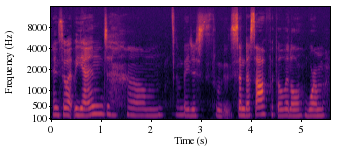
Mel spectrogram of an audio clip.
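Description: A woman narrating a guided visualization in a soft, reflective way that often drops to a whisper. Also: mid-range voice, little pitch movement, slow.

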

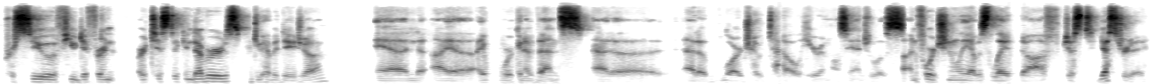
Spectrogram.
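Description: A man with a very deep, husky voice speaks haltingly through a headset. The sound is dry and sharp. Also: no room sound, poor audio. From United States. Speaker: hotel events worker.

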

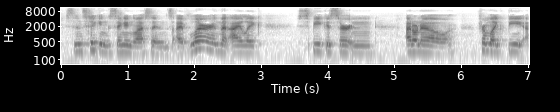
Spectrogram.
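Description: Poor audio from a phone livestream captures a young woman at home rambling, laughing and restarting, with lots of likes, as she talks to fans. Her mid-range voice has fairly even intonation, a measured pace and a sharp tone.

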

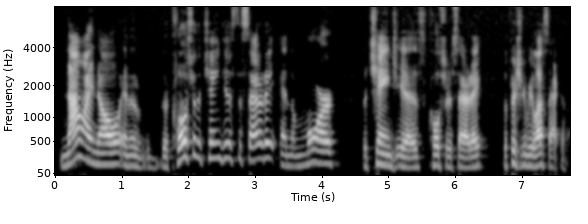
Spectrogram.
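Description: A middle-aged man, a fishing charter captain, explaining trip planning in casual, energetic interview talk in an indoor tackle shop. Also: medium pitch, highs cut off. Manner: energetic, gestures a lot, lists points rapidly.

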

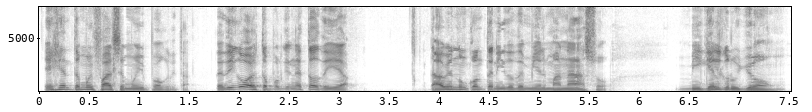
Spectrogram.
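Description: A man with a Dominican Spanish accent, in his thirties, keeps up casual, earnest studio chat as a radio guest, gesturing a lot. His mid-range voice is brisk and a little mellow, picked up by a desk-stand mic in a small padded room while he wears headphones.

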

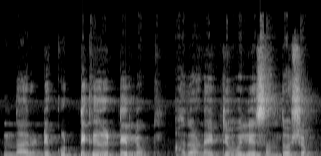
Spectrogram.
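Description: A woman voicing a humble, tearful old father who speaks softly and haltingly. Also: on the high side, animated, lightly acted. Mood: moved.

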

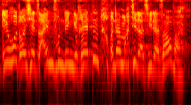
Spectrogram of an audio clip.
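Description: A woman putting on a red-faced male school caretaker who squawks his complaints in a strained, high voice. He is indignant and exasperated, scolding a class he blames for a mess. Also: expressive, fast talker. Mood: commanding.

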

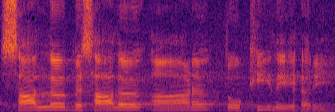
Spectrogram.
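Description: A man teaching how to recite scripture, chanting lines slowly and then explaining pauses and pronunciation. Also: a little high, expressive, fairly bright tone. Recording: echoey room with long reverb and faint hiss.

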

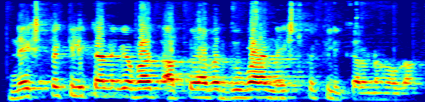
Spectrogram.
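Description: A man's voice: high-pitched, very fast, dark tone, roomy sound, in a large hall, faint music behind. A man hosting a tech channel, walking viewers step by step through a computer driver install. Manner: step-by-step explaining. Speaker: tech tutorial host. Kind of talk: screen-recorded tutorial.

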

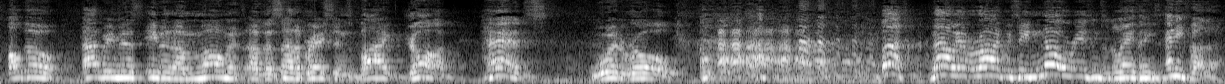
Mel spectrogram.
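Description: A man's voice: high-pitched, expressive, measured pace. A man playing an imperious, boisterous Renaissance king at a fair, proclaiming pompously in theatrical olde English on an outdoor stage. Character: imperious, boisterous King Henry the Eighth of England. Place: outdoor wooden stage at a fair, far camera. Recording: distant, muffled, echoey outdoor stage, noisy.

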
